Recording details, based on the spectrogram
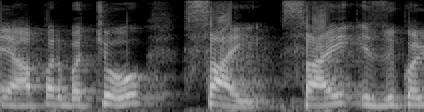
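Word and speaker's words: psi: इसको बच्चों प्रोनाउंस किया जाता है साई, वैसे इसे लिखा जाता है ये पसाई बोलेंगे इसे, लेकिन पसाई होता नहीं है, ये एक्चुअली पी साइलेंट है।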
